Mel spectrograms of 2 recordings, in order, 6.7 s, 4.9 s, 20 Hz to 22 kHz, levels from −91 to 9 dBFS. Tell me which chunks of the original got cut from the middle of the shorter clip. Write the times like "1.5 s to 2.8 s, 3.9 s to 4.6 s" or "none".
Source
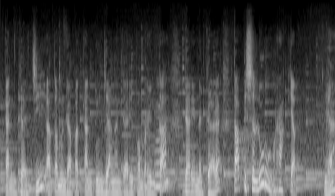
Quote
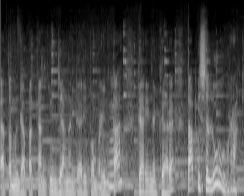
none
